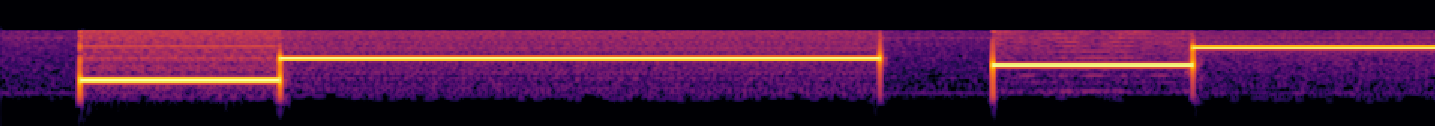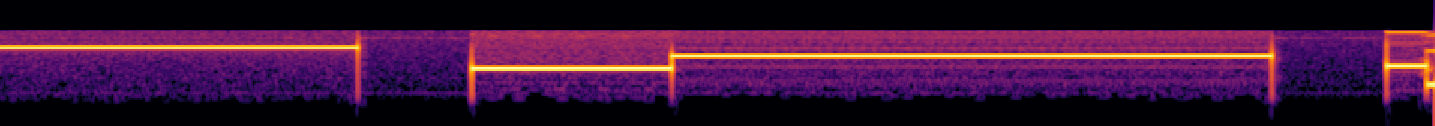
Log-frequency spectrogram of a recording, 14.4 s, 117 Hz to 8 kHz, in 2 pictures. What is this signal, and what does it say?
Two-tone page, heard as a one-second tone, then a three-second tone, about 550 then 1120 Hz, about 900 then 1600 Hz, about 810 then 1220 Hz. It is heard from 0.4 to 13.5 s.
